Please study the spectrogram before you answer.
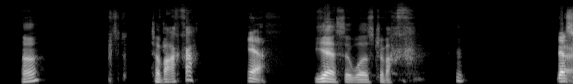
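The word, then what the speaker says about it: Tyvokka: that's what I said is that right huh tavaka yeah yes it was that's the only really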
